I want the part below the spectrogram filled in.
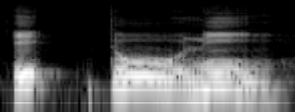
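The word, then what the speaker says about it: ائتوني: Maka khusus ini di awal surat Al-Ahqaf, ya, ini dibacanya i'tuni. Nah, nanti ada pelajaran lagi tentang mad badal. Nanti ini dibacanya ituni. Nanti insya Allah masih lama ya. Ini saya jelaskan aja biar nggak simpang siur. Biasanya ada yang komentar, kemudian perlu dijelaskan, ya sudah, kita jelaskan aja. Jadi nanti bacanya ituni.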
